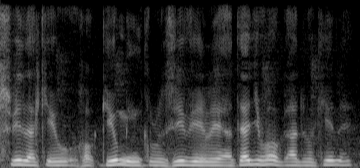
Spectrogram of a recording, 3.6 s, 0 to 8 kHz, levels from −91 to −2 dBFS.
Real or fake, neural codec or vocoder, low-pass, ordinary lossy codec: real; none; none; none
